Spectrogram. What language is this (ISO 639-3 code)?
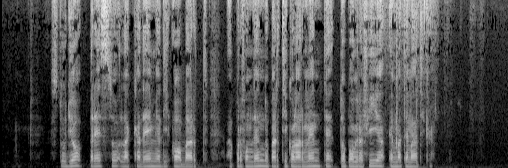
ita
